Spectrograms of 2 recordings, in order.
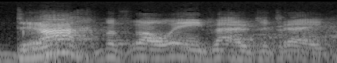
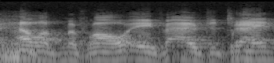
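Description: First: Draag pushed a little and set against Help; stress on Draag. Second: Said in the usual way. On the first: Shown as a demonstration. Correcting the nephew, stress on Draag. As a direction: lean on the word Draag. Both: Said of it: "dan zeg ik niet".

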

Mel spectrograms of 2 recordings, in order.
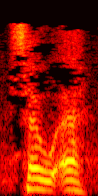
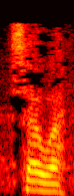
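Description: First: "سوءة" as saw-ah, glottal stop after the w; hamza pronounced. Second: "سوى" as sa-wah, w carrying the vowel; hamza dropped. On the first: Teacher contrasting original with eased form, hamza pronounced in "سوءة". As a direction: sound the hamza clearly in "سوءة". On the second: Teacher deleting the hamza after moving its vowel, "سوى" run together. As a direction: say "سوى" with no glottal stop. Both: Shown as a demonstration. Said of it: "واحذف الهمزة".

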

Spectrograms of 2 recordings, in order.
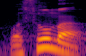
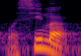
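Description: First: وسما said as wa-suma, with u after the s; u before final a. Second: وسما said as wa-sima, with i after the s; i before final a. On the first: Teacher listing dialect forms, suma with a u. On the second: Teacher listing dialect forms, sima with an i. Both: Shown as a demonstration. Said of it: "بعض العرب تنطقه".

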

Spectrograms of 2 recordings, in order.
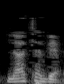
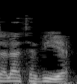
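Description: First: "لا تبع" with a short i, la tabiʕ; short vowel. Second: "لا تبيع" with a long ee, la tabeeʕ; long vowel. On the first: Teacher confirms the right form, "تبع" with short i. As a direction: keep the vowel of "تبع" brief. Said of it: "أنك تقول". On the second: Teacher shows the clashing consonants, "تبيع" with long ee. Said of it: "التقى ساكنان". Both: Shown as a demonstration.

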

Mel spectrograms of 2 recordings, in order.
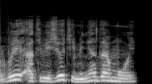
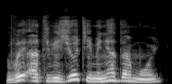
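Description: First: High, imploring insistence; pleading. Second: Higher, steady insistence; determined persistence. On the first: Girl starting her plan for the Cullens, pleading. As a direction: push the plea upward. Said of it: "взмолилась я". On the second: Girl resuming her plan over Edward's objection, determined. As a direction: carry on firmly despite the interruption. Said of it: "у меня хватило сил продолжать". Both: A narrator's reading.

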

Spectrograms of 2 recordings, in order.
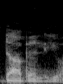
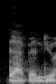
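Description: First: دابلیو with an open first vowel, "double-you"; correct letter name. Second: دبلیو with a flattened first vowel, "dab-el-yu"; mistaken letter name. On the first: Teacher correcting learners, دابلیو as "double-you". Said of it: "تلفظ صحیحش". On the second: Teacher citing a mistake, دبلیو as "dabelyu". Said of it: "تلفظ غلطی هست". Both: Shown as a demonstration.

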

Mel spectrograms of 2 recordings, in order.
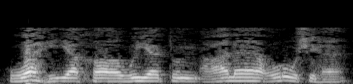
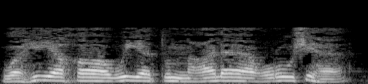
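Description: First: وهي said "wahya", no vowel on the h; silent-vowel haa. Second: Said in the usual way. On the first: Shown as a demonstration. Teacher shows Qalun's reading, وهي with vowelless haa. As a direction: close the h of وهي straight onto the y. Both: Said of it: "بإسكان الهاء تخفيفا".

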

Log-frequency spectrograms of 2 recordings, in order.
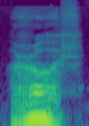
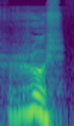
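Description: First: Low, hollow utterance; empty, lifeless. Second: Soft, timid little answer; faltering murmur. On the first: Shaken man repeating the woman's name, empty and lifeless. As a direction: say it lower, drained of life. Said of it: "Голос его звучал пусто и безжизненно". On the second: Frightened woman giving her name to the man, faltering murmur. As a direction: barely get the name out, softly. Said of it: "— запинаясь, пролепетала она". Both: A narrator's reading.

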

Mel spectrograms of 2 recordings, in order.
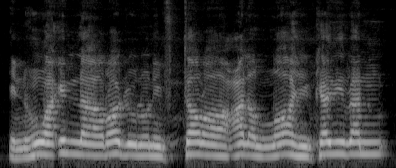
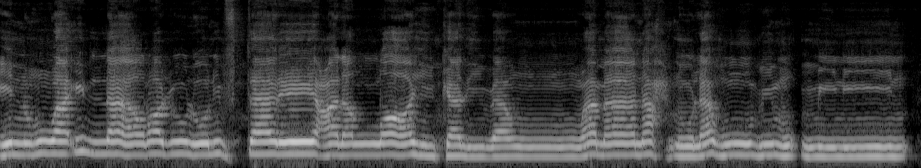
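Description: First: Said in the usual way. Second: افترى ending tilted to e, iftere; افترى with full imala. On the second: Shown as a demonstration. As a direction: lean the end of افترى toward e. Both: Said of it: "أمال افترى هكذا".

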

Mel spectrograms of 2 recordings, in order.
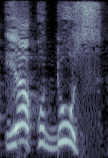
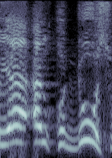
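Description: First: يا قدوس as "ya Quddoos"; vocative without article. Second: يا القدوس as "yaa al-Quddoos"; wrong vocative with article. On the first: Teacher shows the correct form, يا قدوس without article. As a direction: run يا straight into قدوس. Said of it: "وإنما". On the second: Teacher shows what not to say, يا القدوس with article. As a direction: sound the "al" after long يا in القدوس. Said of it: "لا تقول". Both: Shown as a demonstration.

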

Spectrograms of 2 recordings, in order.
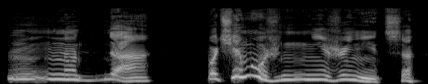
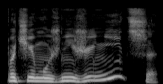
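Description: First: Put-on high, hesitant old prince; befuddled agreement. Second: Said in the usual way. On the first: A narrator's reading. Prince echoes the ladies' urging, befuddled and agreeing. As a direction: go along with it, high and confused. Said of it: "поддакивал князь, сбитый с толку". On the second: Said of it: "закричали со всех сторон".

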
